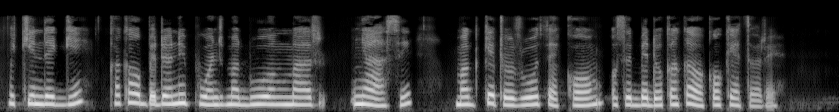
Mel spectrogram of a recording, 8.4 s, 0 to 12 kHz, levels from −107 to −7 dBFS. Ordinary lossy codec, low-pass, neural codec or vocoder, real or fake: none; 7.2 kHz; codec, 16 kHz, 2 kbps, X-Codec, WavLM features, trained on Multilingual LibriSpeech; fake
